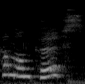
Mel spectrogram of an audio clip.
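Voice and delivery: very high, gentle coaxing. A woman calls a ginger cat toward her again, reassuring. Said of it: "she said again reassuringly".

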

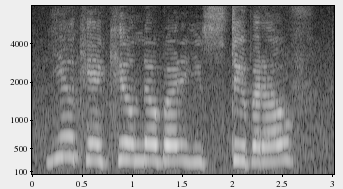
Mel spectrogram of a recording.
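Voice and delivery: very high-pitched jeering, taunting tone. Answering the monster who wants to kill her, taunting. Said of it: "she taunted".

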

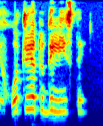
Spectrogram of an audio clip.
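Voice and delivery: offended, sulking. A narrator reads a girl refusing a shaggy creature's order, offended and sulking. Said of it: "образився Грицик".

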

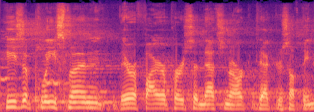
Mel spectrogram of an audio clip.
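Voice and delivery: plain

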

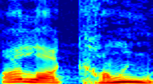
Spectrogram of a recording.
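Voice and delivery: hushed whisper. On a radio show, a panelist offers a positive, whispering it. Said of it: "I'm just whispering it".

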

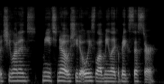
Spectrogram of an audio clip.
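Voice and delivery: ordinary delivery

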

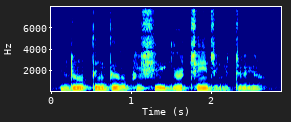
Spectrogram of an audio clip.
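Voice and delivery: ordinary delivery, nothing marked

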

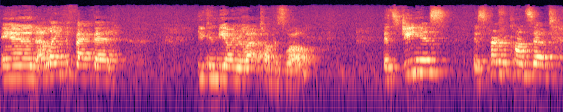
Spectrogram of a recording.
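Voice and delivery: out-of-breath talking, puffing between words. Exercising while trying out a laptop-holding strap, the speaker reviews it, out of breath. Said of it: "As you can tell, I'm breathing harder".

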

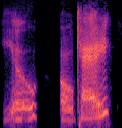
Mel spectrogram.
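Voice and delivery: put-on, weird, rough, scratchy, crazy voice. Speaker retells a big stranger on the dock asking if they're okay, imitating a man's crazy voice. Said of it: "it's like this crazy voice".

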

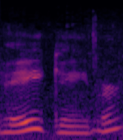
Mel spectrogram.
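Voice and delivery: casual, relaxed voice. Repeating a greeting after being asked to do it in John's voice: John's voice. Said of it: "you gotta do it with John's voice".

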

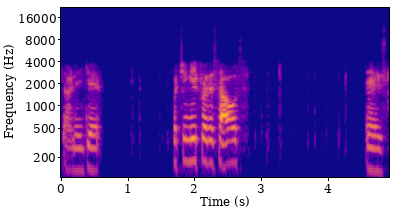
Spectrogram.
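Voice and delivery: speaking with mouth full. Speaker mid-explanation while eating tamales, talking with mouth full. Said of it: "Sorry, I'm eating some hot tamales".

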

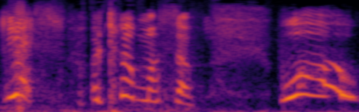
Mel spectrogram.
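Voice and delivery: squealed way up in the top register. A streamer reacts out loud while playing a game, loud shouting. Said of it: "I think I just burnt everyone's ears out".

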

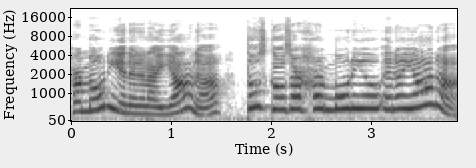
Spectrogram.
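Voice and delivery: very high, rising, drawn-out outcry. Annabelle cries out on hearing the teacher greet the girls, cried out. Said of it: "cried Annabelle".

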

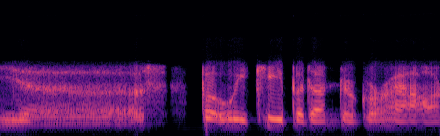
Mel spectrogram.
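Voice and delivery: silly, loud, put-on deep bass voice. Retelling what a man said back to the speaker, in a put-on deep voice. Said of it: "he put on a deep voice and says".

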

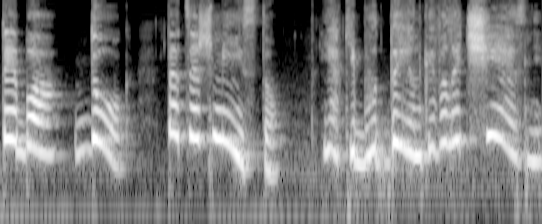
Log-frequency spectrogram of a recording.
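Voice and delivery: delighted, chattering voice. A little mouse talks to Doc on seeing the city: delighted chatter. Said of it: "захоплено теревенила мишка".

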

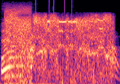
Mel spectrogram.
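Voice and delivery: loud, high-pitched startled yelling.

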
